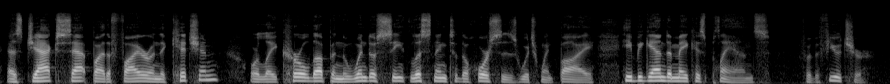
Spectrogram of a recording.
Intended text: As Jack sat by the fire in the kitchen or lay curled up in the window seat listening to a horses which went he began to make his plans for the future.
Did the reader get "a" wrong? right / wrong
wrong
